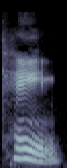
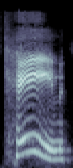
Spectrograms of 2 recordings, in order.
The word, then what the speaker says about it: Kean: of New Jersey, they say ke an is pronounced Kane. Yes. And I know people like what? Like don't No, we don't know that. The rest of the world says King, but it's Kain out here.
